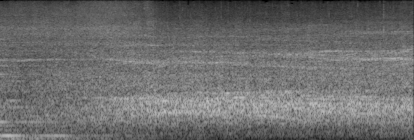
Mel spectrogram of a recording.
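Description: Large concert crowd cheering and screaming in a steady wash of noise, while the last note of the music fades out in the first second.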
